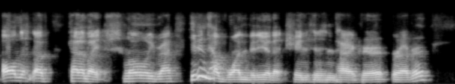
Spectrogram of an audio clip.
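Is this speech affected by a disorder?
Yes: bilateral cleft lip; congenital bilateral.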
